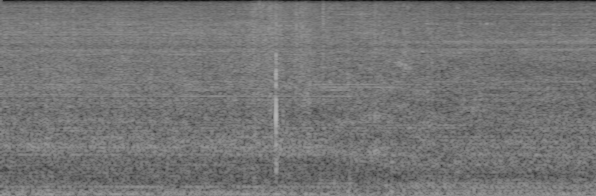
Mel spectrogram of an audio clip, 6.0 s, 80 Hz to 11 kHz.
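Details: HVAC outdoor unit whose compressor would not start (suspected thermal lockout), running after about 4 oz of refrigerant was added: steady low compressor hum with the fan turning evenly and no rattles or clicks; it runs normally.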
